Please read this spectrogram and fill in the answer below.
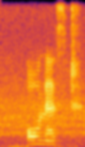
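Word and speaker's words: honest: एच कुछ few words हैं जो एच से शुरू होते हैं और एच उनमें साइलेंट होता है। कुछ एक वर्ड है ये जो एच से शुरू होते हैं और वहाँ पर एच साइलेंट होता है। For example year, ऑनेस्ट, honour, our. तो यहाँ पर एच से शुरू है ये सभी वर्ड, बट यहाँ पर एच जो है वो साइलेंट है।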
